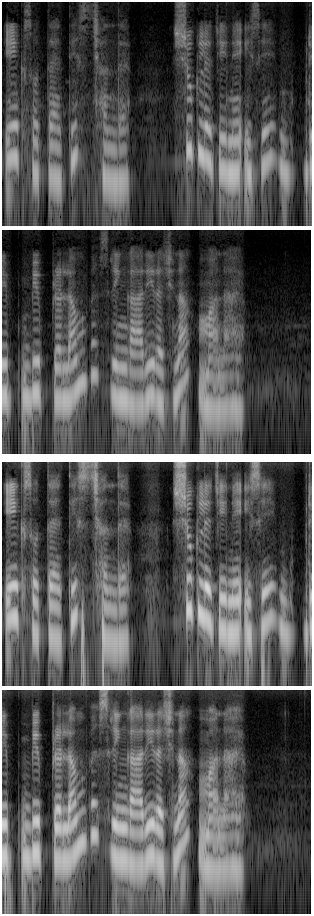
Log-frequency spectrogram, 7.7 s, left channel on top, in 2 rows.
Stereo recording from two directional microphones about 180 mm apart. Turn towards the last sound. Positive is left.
turn(degrees=-40)  # may be behind; listen again after turning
